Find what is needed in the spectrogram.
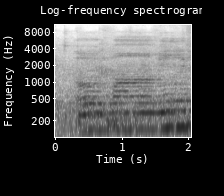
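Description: A man singing unaccompanied in Yoruba: a slow melody of long held notes, starting a moment in after a brief pause.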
